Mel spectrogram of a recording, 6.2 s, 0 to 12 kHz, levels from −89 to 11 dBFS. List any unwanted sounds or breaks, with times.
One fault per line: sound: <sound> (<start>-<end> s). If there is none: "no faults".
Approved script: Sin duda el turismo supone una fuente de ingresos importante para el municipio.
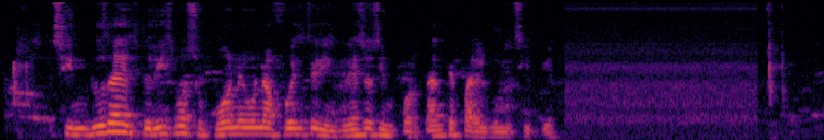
no faults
